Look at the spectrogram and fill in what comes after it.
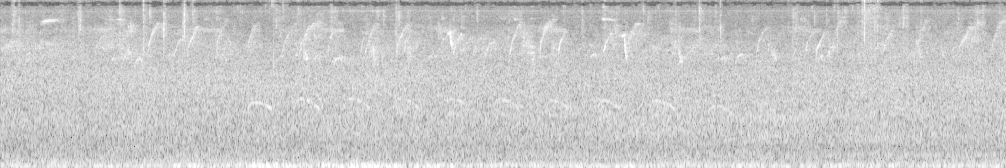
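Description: Birds calling at a lake: many short high chirps scattered throughout, and a run of about eight short, evenly spaced calls in the middle, over a steady low rumble.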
